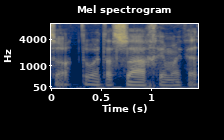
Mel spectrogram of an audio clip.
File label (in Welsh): "sach", Welsh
